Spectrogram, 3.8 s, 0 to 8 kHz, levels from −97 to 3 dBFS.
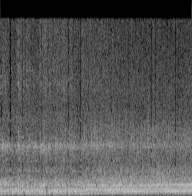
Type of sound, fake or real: real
